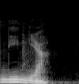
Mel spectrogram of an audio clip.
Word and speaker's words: Niña: So it's pronounced Niña. – Niña. Like Muñeño. – Niña is like little girl.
